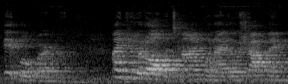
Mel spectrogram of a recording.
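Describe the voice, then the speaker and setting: A woman's voice: mid-range voice, expressive, a little fast, a bit bright, lightly acted. A woman playing a determined, practical female vampire in a staged play reading, with a firm, matter-of-fact delivery. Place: theater hall, recorded from a distance. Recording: very echoey hall, far mic, noisy.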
